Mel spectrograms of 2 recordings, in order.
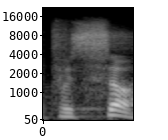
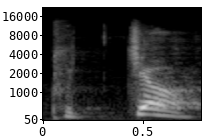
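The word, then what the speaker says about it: Bucer: 내가 미국식 발음으로 마틴 부서 합니다. 원래는 이분이 독일 분이니까 마틴 부쩌 이렇게 발음해야 돼요.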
